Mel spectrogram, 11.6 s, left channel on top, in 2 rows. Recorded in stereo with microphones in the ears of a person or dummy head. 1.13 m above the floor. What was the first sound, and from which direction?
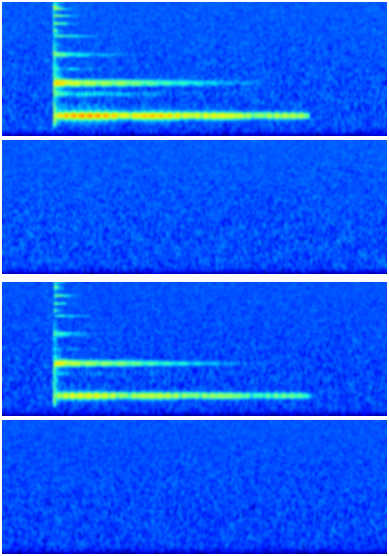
A clink, 75° left (ahead or behind).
